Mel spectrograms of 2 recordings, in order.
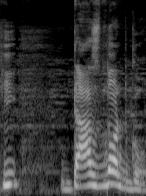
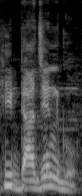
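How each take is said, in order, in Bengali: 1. 'Does not' দুটো পূর্ণ শব্দ হিসেবে বলা হয়। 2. 'Does not' সংক্ষিপ্ত হয়ে এক সিলেবল-জোড়া হয়। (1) "ডাজ নট গো এভাবে কিন্তু আমরা সাধারণত বলি না" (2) "একদম সংক্ষিপ্ত রূপ"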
